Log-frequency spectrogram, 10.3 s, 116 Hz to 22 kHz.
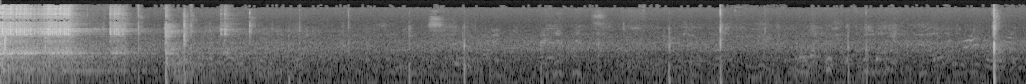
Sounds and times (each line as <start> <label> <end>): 0.0 soccer training 10.2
